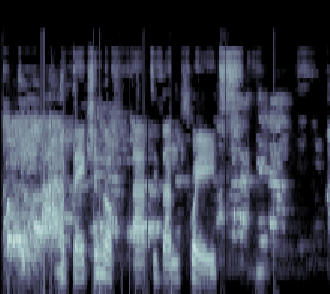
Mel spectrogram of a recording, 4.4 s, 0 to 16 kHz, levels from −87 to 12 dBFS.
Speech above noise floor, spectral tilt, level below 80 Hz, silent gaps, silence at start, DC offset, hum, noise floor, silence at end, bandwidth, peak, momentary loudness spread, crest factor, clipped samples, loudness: 22 dB; -2.5 dB/octave; -58 dBFS; none; 0.05 s; under 0.1%; none; -38 dBFS; 0 s; 11 kHz; 0 dBFS; 10 LU; 14 dB; under 0.1%; -14 LUFS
